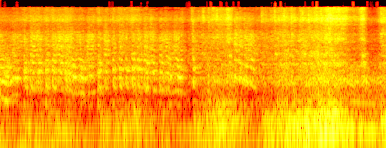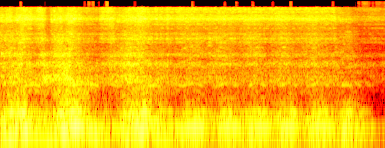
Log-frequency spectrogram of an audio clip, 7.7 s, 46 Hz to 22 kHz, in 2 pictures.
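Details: 1978 Ford Fairmont Futura after GT40P head swap and fuel line trim; engine cranks briefly, catches around three seconds, settles into fairly even low run with no knocks; starts and runs properly.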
